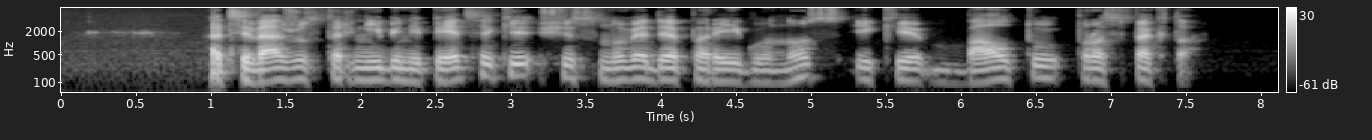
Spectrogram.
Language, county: Lithuanian, Telšiai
